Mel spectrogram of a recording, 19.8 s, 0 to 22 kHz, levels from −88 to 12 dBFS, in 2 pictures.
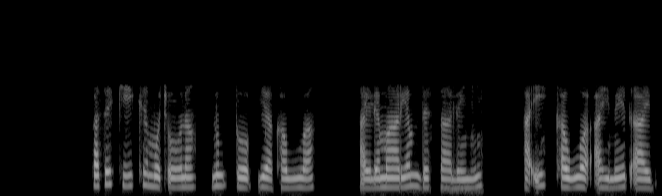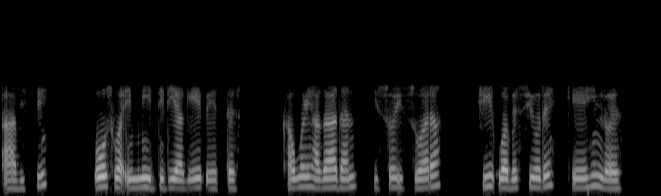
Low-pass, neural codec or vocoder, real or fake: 3.6 kHz; none; real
